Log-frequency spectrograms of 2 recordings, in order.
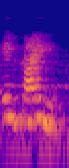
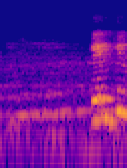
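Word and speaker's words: alkyl: तो क्या रहा है उच्चारण में, क्या रहा है, एल्काइल। तो इसका नाम क्या हो जाएगा, मिथाइल। क्या हो जाएगा, मिथाइल या मेथिल। ठीक, एल्किल ग्रुप कहेंगे या एल्काइल, तो इसका नाम हो जाएगा मिथाइल या मेथिल।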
